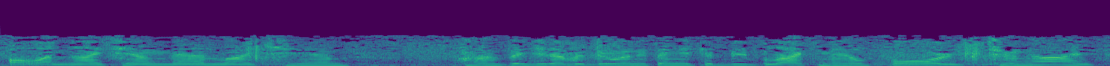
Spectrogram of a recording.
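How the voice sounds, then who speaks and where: An actress as a flustered young maid on old radio. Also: female voice, a little high, steady tone, a little fast, natural voice. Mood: protesting. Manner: flustered, insistent denials. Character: nervous young maid, defensive and protesting innocence. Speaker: housemaid. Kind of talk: 1950s radio drama acting. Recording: muffled old radio broadcast with heavy hiss.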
